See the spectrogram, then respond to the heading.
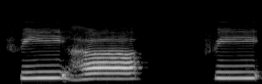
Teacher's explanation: I'm stretching the sound of Fe and ha both for two times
